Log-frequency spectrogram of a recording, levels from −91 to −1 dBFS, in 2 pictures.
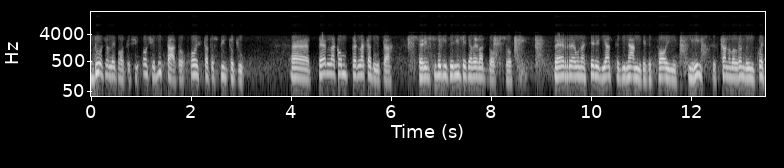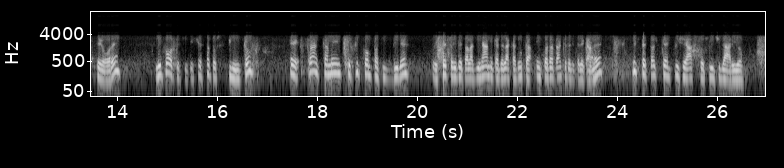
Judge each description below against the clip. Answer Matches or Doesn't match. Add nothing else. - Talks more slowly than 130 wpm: Doesn't match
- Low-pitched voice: Doesn't match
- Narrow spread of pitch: Doesn't match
